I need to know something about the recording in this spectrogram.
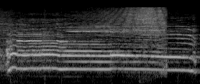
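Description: One long held pitched call, steady and then dipping slightly in pitch near its end, in a brief break where the electronic dance music drops out.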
